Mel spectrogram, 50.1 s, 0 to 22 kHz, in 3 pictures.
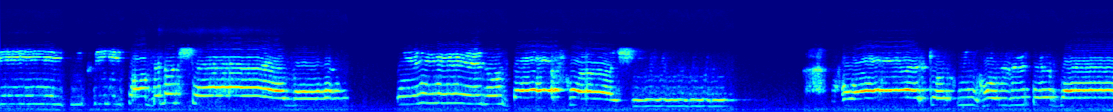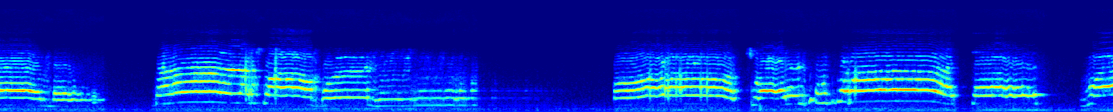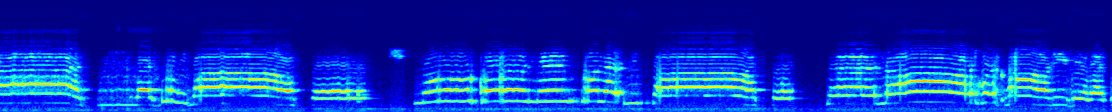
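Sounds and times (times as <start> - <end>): solo voice singing: 0.0 - 5.3, 6.0 - 11.1, 12.6 - 18.3, 19.0 - 23.9, 25.9 - 50.0.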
